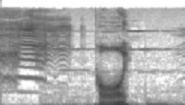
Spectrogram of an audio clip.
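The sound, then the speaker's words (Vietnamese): A child crying at night in the mountains: a single loud, drawn-out wail that swells and fades within about half a second midway. Other voice sounds come before and after it. “nghe tiếng trẻ con khóc vang lên trong đêm giữa núi rừng thế này, tự nhiên cũng rùng mình cảm thấy trần trợn”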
